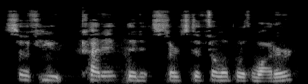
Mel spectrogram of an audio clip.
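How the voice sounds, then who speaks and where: High-voiced, husky man retelling a story. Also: steady tone, brisk. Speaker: podcast co-host. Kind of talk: casual book discussion. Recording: long echoey reverb.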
